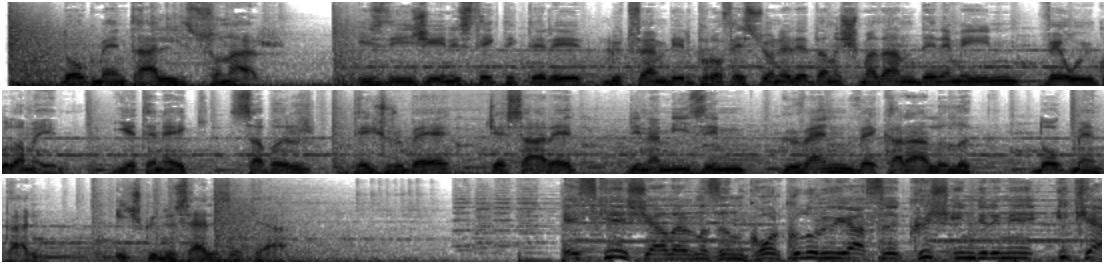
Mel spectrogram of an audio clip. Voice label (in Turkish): reklam, seslendirme; Seslendirme Ajansı; BiberSA Prodüksiyon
